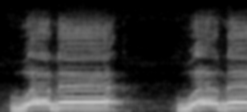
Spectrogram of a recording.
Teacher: মা এক লিপ টেনে পড়তে হবে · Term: মদের হরফ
